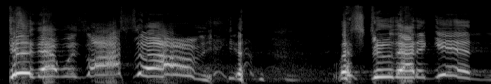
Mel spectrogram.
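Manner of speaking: excited brother cheering the crash; thrilled shout. Retold or imitated. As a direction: yell with glee at the wreck.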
